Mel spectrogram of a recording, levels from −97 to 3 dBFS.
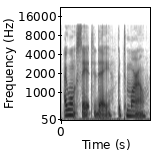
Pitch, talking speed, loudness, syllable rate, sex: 175 Hz, 300 wpm, -18 LUFS, 6.4 syllables/s, female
